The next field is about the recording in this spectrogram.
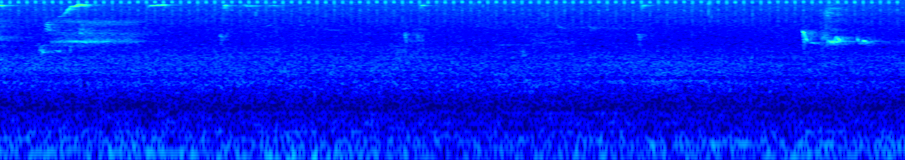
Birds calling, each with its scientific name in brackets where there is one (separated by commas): European Starling (Sturnus vulgaris), Red-winged Blackbird (Agelaius phoeniceus), Baltimore Oriole (Icterus galbula)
